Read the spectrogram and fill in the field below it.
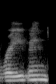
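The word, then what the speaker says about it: Raevyn: So my handle on Instagram is at Raven Jones. My name is spelled a little funky, so listen up. It's R-A-E-V-Y-N, and then Jones is normal, J-O-N-E-S.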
